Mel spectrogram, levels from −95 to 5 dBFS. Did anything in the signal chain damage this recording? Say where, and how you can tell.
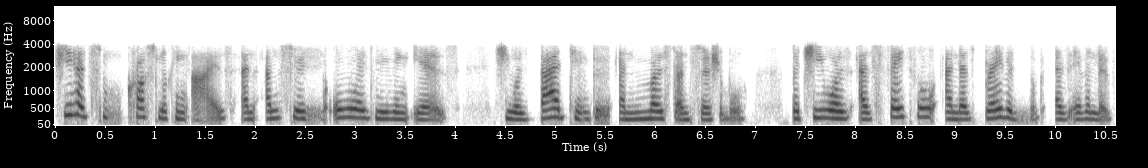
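Yes. The codec stage is at fault throughout: this is G.729 coding at 8 kbit/s, and its damage is plainly audible. Nothing above 4 kHz survives, and the speech sounds rough and slightly synthetic because it is rebuilt from a vocal-tract filter, pitch predictor and sparse pulses.

The network stage adds VoIP packet loss concealed by the speech codec at 0.52–0.69 s, 2.52–2.72 s, 5.25–5.58 s and 9.61–9.89 s. About 150 ms is lost each time, 180 ms scattered across 300 ms in the third. The decoder stretches the last pitch and filter into a fading buzzy tone or coloured noise, and the speech stays weakened while its state recovers.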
